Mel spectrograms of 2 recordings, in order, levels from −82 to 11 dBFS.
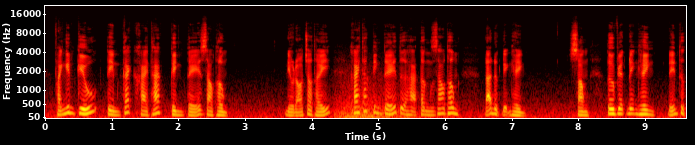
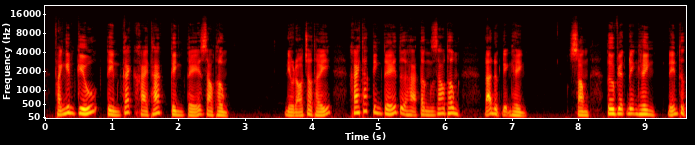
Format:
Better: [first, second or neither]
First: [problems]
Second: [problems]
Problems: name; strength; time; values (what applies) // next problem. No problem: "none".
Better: second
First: wind noise on the microphone; occasional gusts; 25 dB below the speech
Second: none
